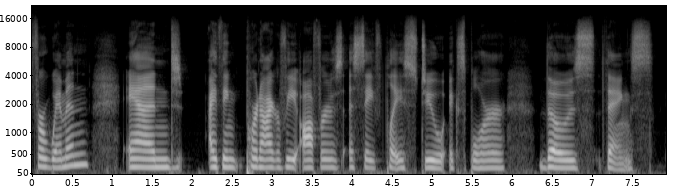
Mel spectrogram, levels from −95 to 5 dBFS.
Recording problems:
none

